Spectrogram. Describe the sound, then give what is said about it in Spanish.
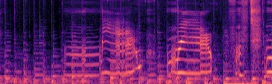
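A cat meows twice in drawn-out, rising-and-falling cries, clear, with a steady tonal background humming underneath and a brief squeaky noise near the end. “Maullaba con un tono rebelde.”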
